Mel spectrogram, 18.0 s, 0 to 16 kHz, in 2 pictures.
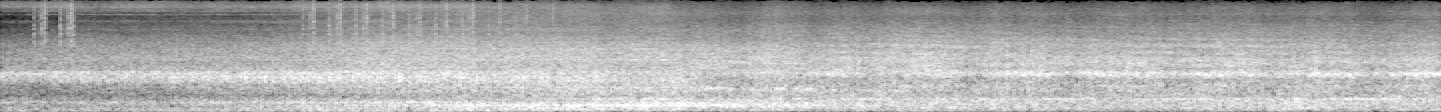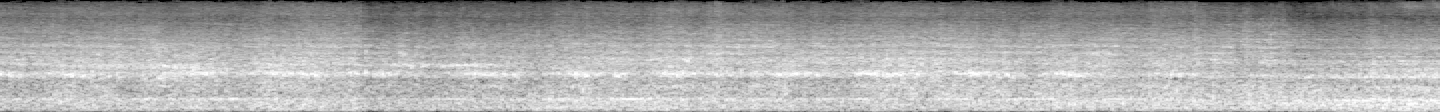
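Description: Freight train of covered hopper wagons, hauled by a Class 159 Stadler Eurodual locomotive, passing close by. The sound swells over the first two seconds as the locomotive arrives, then the wagons roll past with a steady rumble and a high, even squealing tone from the wheels.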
